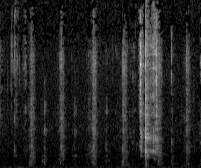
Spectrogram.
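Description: A person chewing a mouthful of tuna and raw vegetables close to the microphone: short chewing sounds about every half second, with a louder, longer burst about three seconds in.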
